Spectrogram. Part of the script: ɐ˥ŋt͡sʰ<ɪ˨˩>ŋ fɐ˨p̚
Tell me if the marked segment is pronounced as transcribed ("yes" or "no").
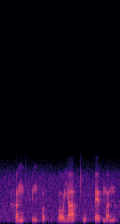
yes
